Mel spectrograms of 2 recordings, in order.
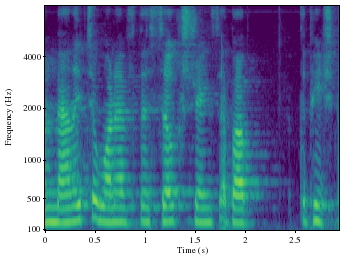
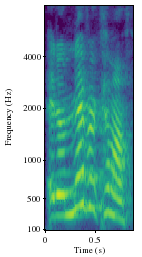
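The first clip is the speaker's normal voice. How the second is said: higher, louder cheerful line; bright, raised cheerful voice; brightly; 6 semitones higher, 6 dB louder than usual. Acted. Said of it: "the earthworm said brightly".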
